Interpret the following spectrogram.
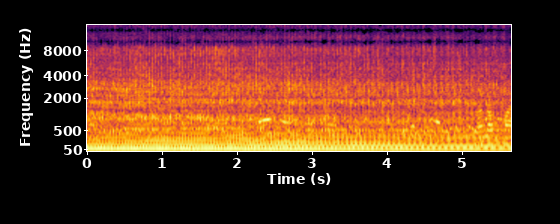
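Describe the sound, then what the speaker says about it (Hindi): A heavy tractor engine labours uphill with a deep, steady, loud drone, straining continuously without letting up. "अटक के मार रहा है ट्रैक्टर"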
